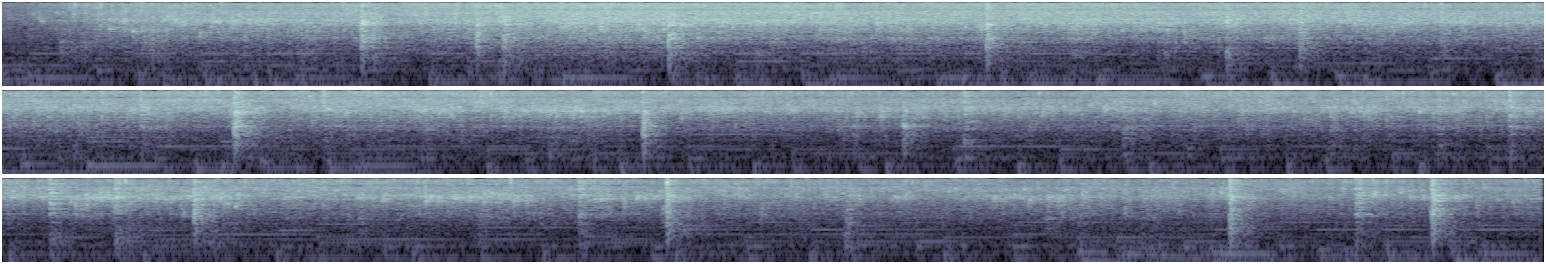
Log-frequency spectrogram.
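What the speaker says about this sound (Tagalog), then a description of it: "Ito, magigisa na tayo ng bawang. Siyempre, sabay natin yung sibuyas." Garlic and onion sauté in a hot pan with a constant loud sizzle, broken by repeated sharp clicks and scrapes of a utensil stirring against the pan.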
